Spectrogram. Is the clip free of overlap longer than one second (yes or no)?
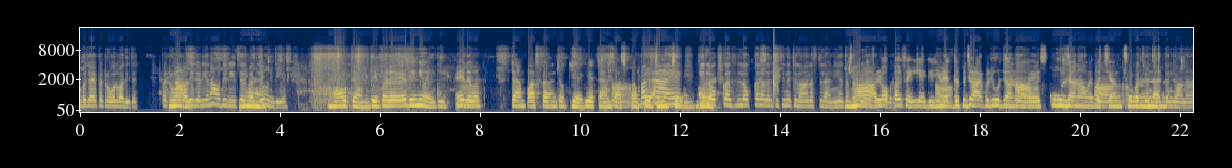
no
